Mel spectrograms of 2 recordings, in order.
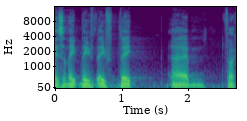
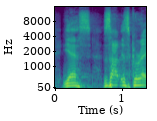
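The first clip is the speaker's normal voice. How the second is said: funny, loud, high-pitched fake German accent; 7 semitones higher, 5 dB louder than usual. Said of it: "he's got a funny accent".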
